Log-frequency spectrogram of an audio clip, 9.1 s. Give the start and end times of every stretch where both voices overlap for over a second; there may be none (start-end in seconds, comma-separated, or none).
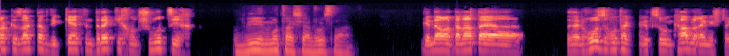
none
